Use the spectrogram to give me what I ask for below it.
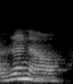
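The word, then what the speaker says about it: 热闹: Incluso en chino existe un término que se pronuncia renao, que significa algo así como ocupado, ruidoso, lleno de gente, pero con una referencia totalmente positiva, ¿no?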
